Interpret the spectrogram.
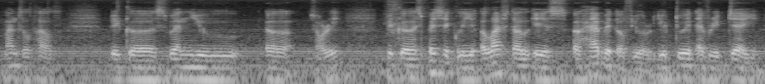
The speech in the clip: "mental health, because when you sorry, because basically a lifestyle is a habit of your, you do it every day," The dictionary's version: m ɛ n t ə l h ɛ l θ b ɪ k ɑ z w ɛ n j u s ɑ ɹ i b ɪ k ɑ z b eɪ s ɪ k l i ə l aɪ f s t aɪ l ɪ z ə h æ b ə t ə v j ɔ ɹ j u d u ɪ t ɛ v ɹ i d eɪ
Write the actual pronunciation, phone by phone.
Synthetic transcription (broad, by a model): m ɛ n t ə l h ɛ l θ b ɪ k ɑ s w ɛ n j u s ɑ ɹ i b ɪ k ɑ s b eɪ s ɪ k l i ə l aɪ f s t aɪ l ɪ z ə h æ b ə t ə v j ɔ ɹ j u d u ɪ t ɛ v ɹ i d eɪ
